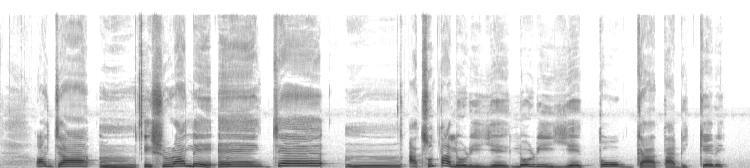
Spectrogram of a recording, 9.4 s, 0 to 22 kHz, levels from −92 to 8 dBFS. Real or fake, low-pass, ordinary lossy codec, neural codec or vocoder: real; none; none; none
